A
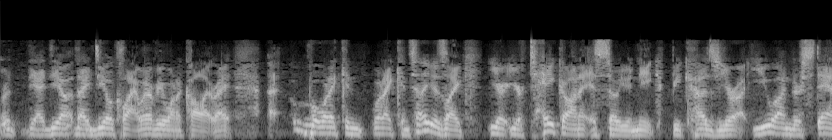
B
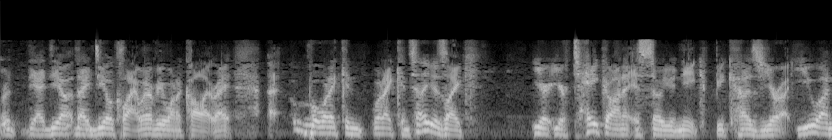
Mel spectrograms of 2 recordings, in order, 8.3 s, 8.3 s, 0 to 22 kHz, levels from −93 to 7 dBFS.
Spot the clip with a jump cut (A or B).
A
